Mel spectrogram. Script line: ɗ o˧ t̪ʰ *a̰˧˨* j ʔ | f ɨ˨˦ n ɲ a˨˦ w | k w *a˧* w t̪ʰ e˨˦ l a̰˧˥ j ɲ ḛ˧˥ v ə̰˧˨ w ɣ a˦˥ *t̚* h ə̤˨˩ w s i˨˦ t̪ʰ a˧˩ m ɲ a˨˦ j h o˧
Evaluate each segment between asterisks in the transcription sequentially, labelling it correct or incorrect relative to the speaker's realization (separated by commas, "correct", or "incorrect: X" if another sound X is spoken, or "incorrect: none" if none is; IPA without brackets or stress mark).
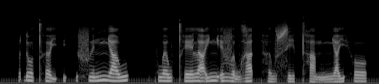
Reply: incorrect: ə̰˧˨, incorrect: ə˧, correct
